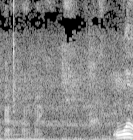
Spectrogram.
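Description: A woman's voice: quiet, low speech at first, then a loud drawn-out exclamation, "โอ้ย" (oi), near the end.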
